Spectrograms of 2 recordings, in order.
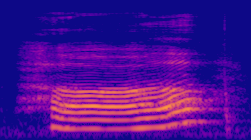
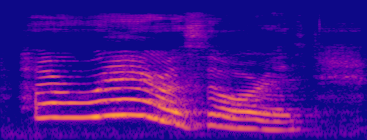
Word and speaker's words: Herrerasaurus: I'm going to tell you how to pronounce it. Herrerasaurus. Herrerasaurus.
